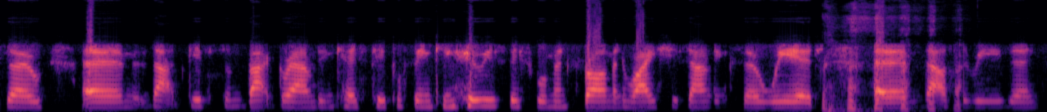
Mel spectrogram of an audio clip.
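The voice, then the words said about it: Strong Yorkshire English accent. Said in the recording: “my very Yorkshire accent”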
